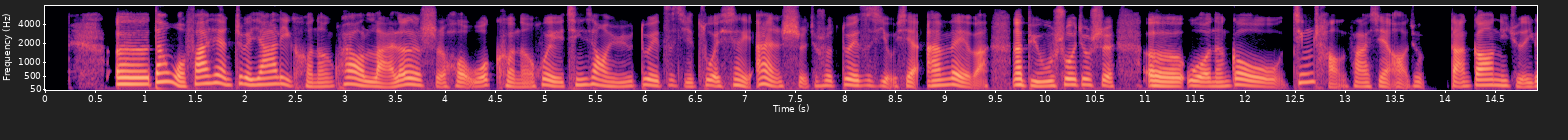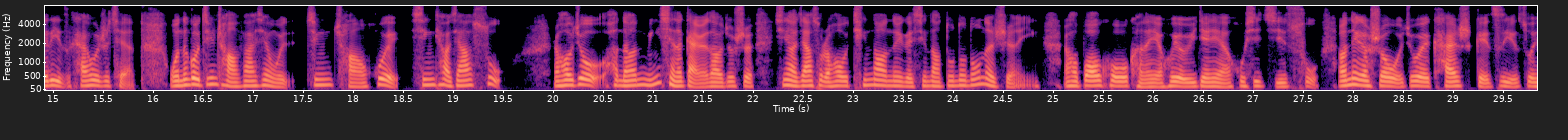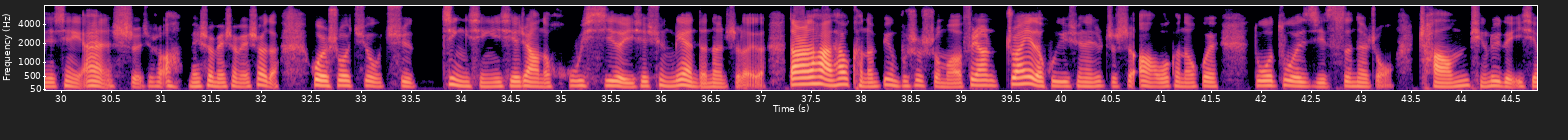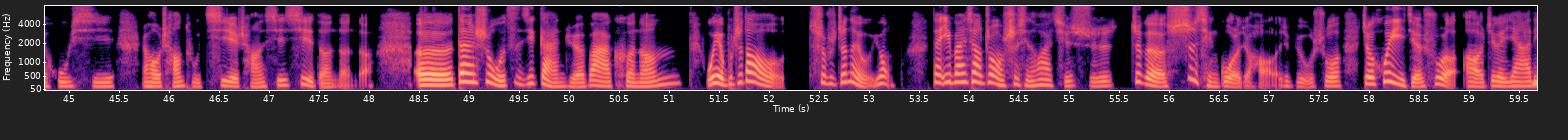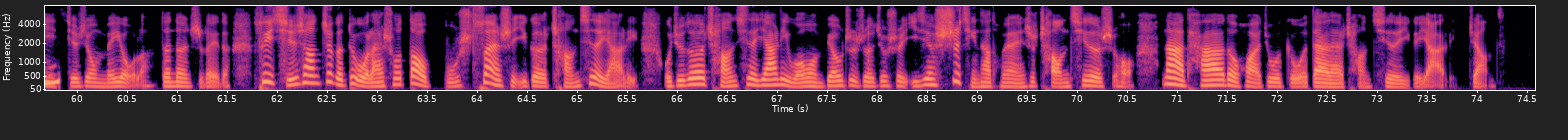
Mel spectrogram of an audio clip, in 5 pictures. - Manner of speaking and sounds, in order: inhale
- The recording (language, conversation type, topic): Chinese, podcast, 如何应对长期压力？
